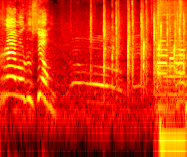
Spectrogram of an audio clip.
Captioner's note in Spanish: Aplausos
